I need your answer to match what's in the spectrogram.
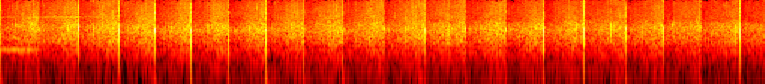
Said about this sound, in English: Actually, let's give the Lord a clap. It's worth a clap.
